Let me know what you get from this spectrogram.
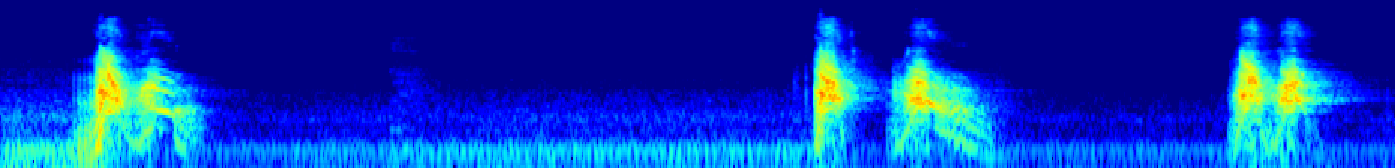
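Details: West Highland White Terrier barking indoors in three short bursts, each a quick double bark, spaced about four seconds apart with quiet in between and a faint low hum underneath.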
